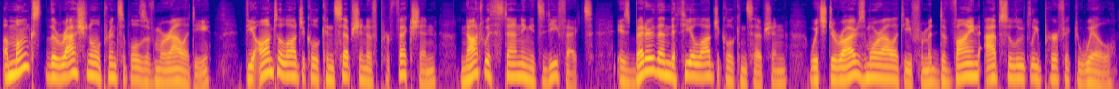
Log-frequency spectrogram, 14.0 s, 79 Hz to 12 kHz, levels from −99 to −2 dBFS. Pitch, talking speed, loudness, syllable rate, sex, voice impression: 145 Hz, 125 wpm, -19 LUFS, 5.3 syllables/s, male, very masculine, very adult-like, slightly thick, tensed, slightly powerful, bright, slightly soft, clear, fluent, slightly raspy, cool, intellectual, very refreshing, sincere, calm, slightly mature, very friendly, reassuring, unique, elegant, slightly wild, sweet, lively, kind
